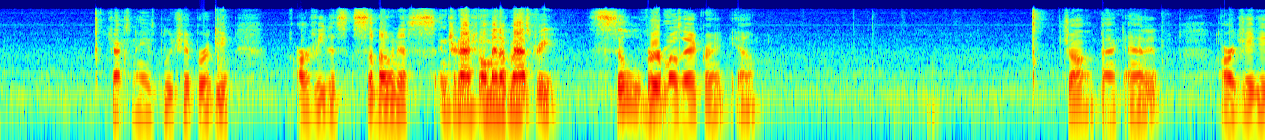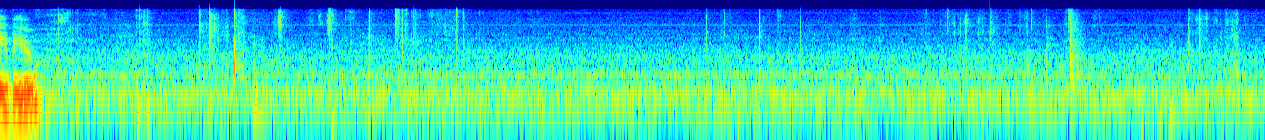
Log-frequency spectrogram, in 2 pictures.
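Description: Trading cards rustle and slide softly as they are handled.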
